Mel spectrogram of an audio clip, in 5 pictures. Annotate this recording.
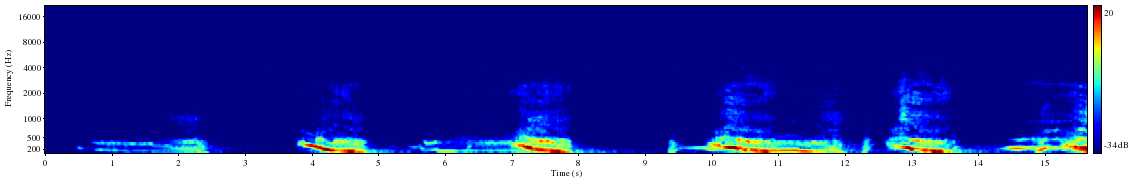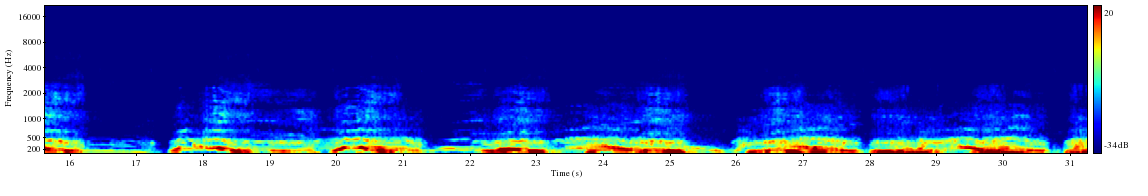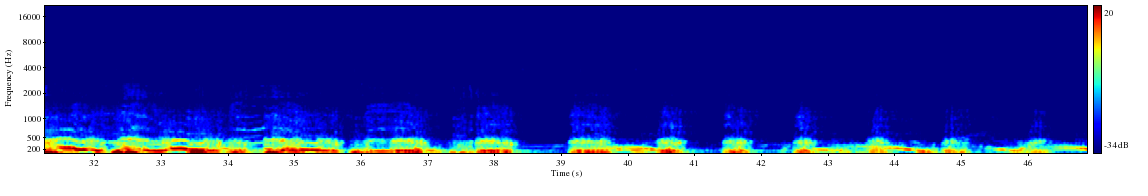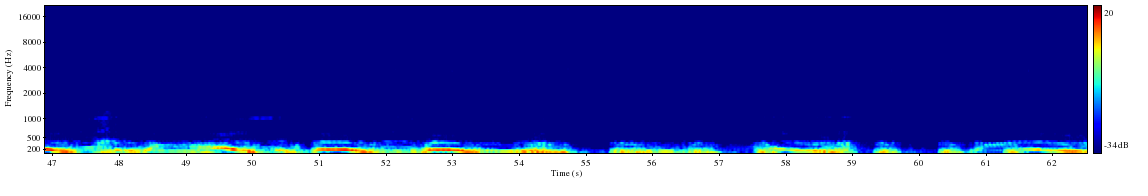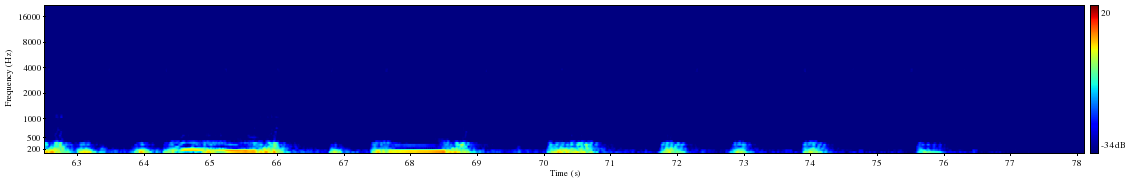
Lion roars 2
Male lions roaring. Recorded at Ukutula Game Reserve, South Africa.
Mics used: Rode NT1A stereo pair in ORTF position
Recorder: Zoom H4Npro
ambience, field-recording, nature, ukutula, africa, south-africa, lion, lions, roar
